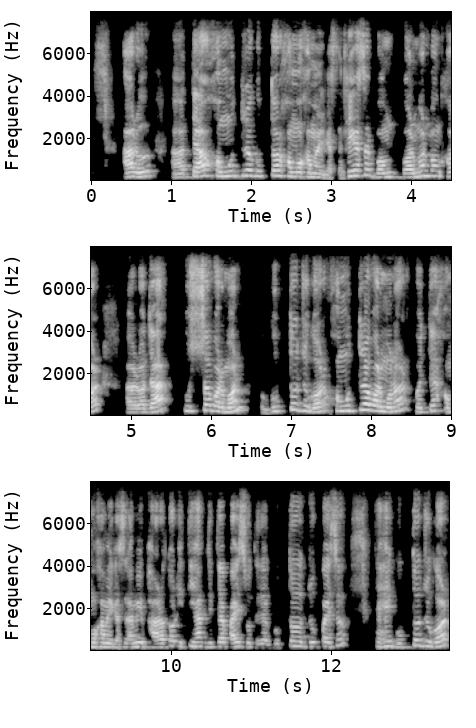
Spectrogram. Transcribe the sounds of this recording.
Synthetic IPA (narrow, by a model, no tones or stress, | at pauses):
aɹutɛʊxɔmudɹɔɡup̚tɔɹxɔmɔxamanikasiltʰikasɛbbɔɹmɔnbɔŋxʰɔɹː | ɔzapusːɔbɔɹmɔnɡup̚tɔzʊɡɔɹxɔmudɹɔbɔɹmɔnɔɹxojtɛxɔmɔxamanikasilamibʱaɹɔtɔɹitiɦakzitijapajsʊ̃tetiaɡup̚tɔzʊɡ̚pajsʊ̃tɛxejɡup̚tɔzʊɡɔɹ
